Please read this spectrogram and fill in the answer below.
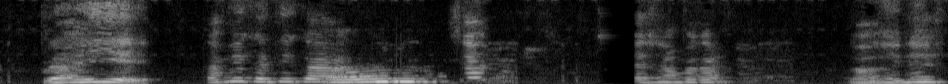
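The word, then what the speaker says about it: Braille: buta itu kan tulisannya braile Iya heeh itu Kan berasal dari bahasa Prancis jadi membacanya kan bukan brail tetapi anehnya lembaga yang berurusan dengan kegiatan itu Bray membacanya Bray itu braye Tapi ketika saya sampaikan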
